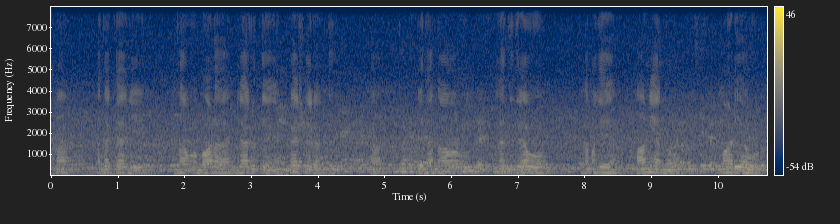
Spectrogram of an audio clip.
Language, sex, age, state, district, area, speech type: Kannada, male, 60+, Karnataka, Udupi, rural, spontaneous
